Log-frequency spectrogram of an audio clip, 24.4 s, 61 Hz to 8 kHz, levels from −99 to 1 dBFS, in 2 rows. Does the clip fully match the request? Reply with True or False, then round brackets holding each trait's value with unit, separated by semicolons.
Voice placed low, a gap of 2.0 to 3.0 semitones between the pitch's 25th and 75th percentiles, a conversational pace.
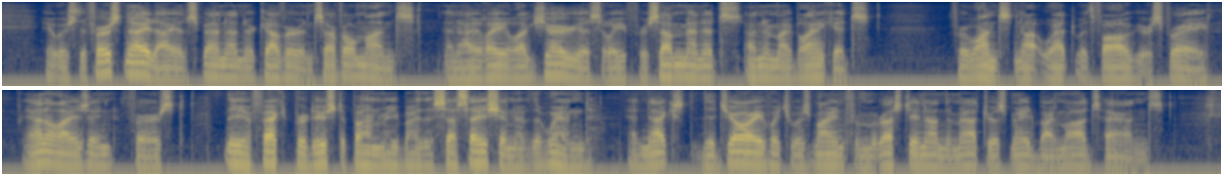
True (95 Hz; 2.5 semitones; 150 wpm)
